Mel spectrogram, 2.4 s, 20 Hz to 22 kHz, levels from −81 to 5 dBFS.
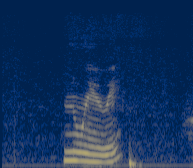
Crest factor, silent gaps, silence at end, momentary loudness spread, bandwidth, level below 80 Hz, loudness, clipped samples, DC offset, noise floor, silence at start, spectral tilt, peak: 16 dB; none; 0 s; 11 LU; 16 kHz; -54 dBFS; -26 LUFS; under 0.1%; under 0.1%; -57 dBFS; 0.8 s; -8.5 dB/octave; -12 dBFS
